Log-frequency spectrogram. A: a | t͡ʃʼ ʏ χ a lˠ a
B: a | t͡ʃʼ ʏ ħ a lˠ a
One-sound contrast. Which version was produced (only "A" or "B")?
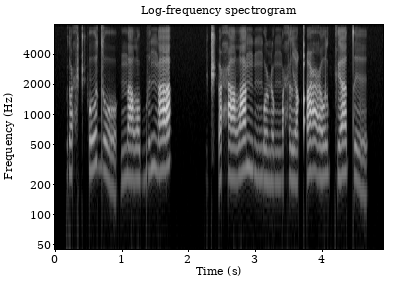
B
